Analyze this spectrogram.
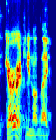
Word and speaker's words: Gerd: machine could say, oh, Gerd is spelled Gerd. It's not an English name, it's a German name. Therefore, I'm not going to say nerd or turd, or I'm going to say Gerd, because I learn, my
